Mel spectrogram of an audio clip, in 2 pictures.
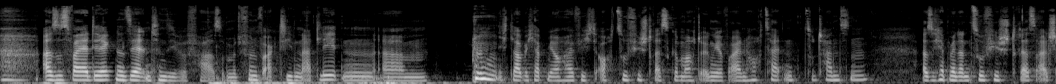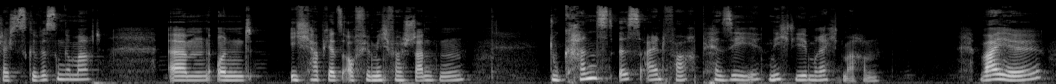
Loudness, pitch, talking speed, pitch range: -21 LUFS, 200 Hz, 175 wpm, 185-210 Hz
